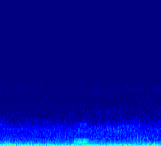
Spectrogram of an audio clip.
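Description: Steady low rumble of street traffic, with one short spoken word about a second in.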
